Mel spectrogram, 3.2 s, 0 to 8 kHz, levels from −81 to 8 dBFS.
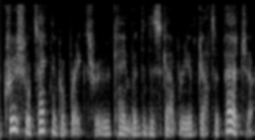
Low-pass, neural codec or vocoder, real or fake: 7.2 kHz; vocoder, 22.05 kHz, 80 mel bands, HiFi-GAN; fake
